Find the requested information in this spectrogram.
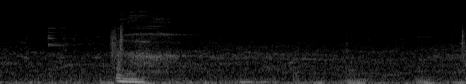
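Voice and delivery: a long, soft, weary sigh; deep sigh, gathering herself. Acted. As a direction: let out a tired breath before the speech. Captain sighs before addressing crew.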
